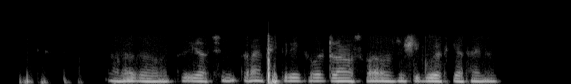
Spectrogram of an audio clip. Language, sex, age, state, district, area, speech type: Kashmiri, male, 18-30, Jammu and Kashmir, Pulwama, urban, conversation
